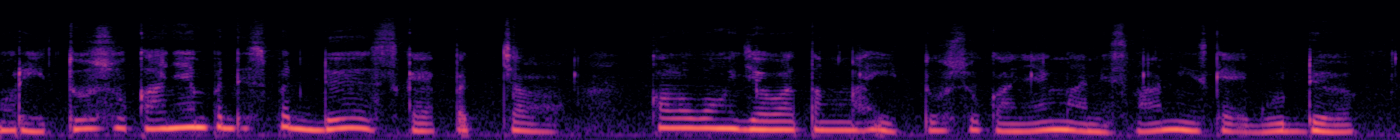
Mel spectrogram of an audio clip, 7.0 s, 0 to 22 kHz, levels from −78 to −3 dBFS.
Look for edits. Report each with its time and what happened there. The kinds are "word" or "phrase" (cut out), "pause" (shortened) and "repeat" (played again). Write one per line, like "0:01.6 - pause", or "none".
none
